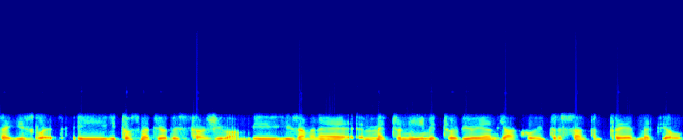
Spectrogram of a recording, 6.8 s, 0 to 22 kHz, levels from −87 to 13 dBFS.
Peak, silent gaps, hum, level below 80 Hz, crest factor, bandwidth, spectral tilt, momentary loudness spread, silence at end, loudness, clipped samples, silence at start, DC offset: -2 dBFS; none; none; -58 dBFS; 16 dB; 4.2 kHz; -10.5 dB/octave; 5 LU; 0 s; -17 LUFS; under 0.1%; 0 s; under 0.1%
